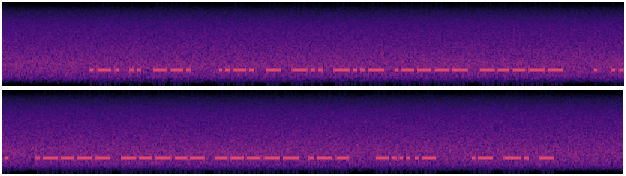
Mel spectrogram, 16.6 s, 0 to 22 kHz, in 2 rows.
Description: Morse code, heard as a keyed tone, hand-sent with a straight key, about 25 wpm, 770 Hz, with radio static and a narrow filter. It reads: RIG FTDX10 ES 100W - ANT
